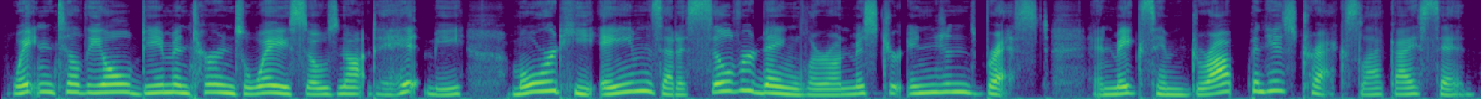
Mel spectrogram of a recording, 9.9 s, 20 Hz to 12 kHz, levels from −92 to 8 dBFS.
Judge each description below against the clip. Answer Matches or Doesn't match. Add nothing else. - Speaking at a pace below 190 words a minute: Doesn't match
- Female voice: Matches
